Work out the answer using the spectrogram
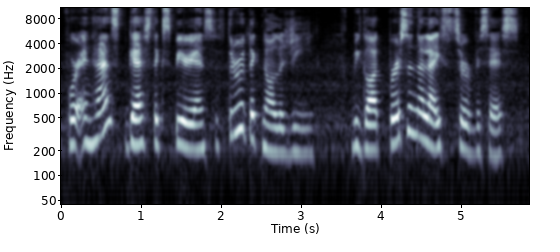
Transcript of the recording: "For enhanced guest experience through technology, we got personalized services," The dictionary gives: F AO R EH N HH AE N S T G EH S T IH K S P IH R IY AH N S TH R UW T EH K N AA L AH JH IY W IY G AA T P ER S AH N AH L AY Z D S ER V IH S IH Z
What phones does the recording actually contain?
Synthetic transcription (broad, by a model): F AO R EH N HH AE N S T G EH S T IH K S P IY R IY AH N S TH R UW T EH K N AA L AH JH IY W IY G AA T P ER S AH N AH L AY S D S ER V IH S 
